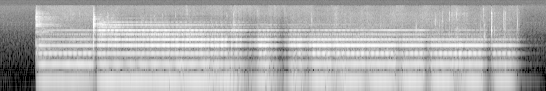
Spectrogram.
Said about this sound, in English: Each week, we ring this chime in solidarity with people around the world. As we listen to the chime, let us remember our connection to each other and the world around us.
